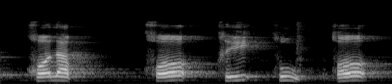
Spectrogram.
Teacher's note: তো বাংলা খর থেকে আরবি খ এইটা 2 ধাপ পিছনে। বাংলা খর পিছনের দিকে হইলো কফের মাখরাজ, তো কফের মাখরাজের থেকেও একটু নিচে হইলো খর মাখরাজ।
